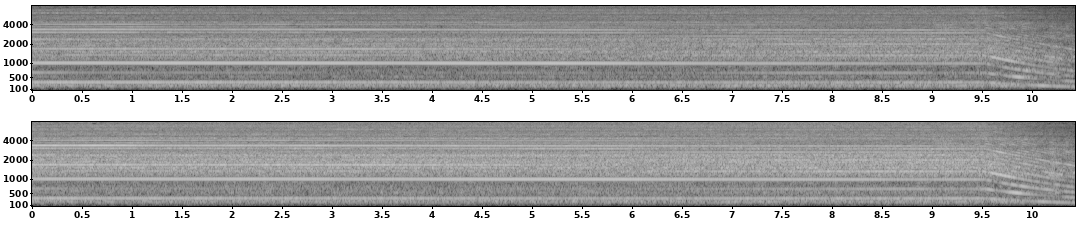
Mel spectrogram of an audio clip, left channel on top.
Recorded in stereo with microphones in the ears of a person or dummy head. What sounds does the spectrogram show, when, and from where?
0.0 s a machine running: 15° right (ahead or behind), 0.8 m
